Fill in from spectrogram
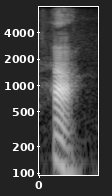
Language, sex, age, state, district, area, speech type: Malayalam, male, 45-60, Kerala, Wayanad, rural, spontaneous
